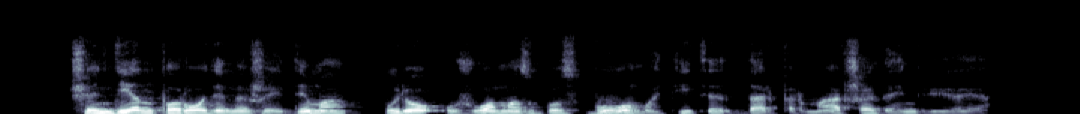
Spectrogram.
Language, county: Lithuanian, Kaunas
